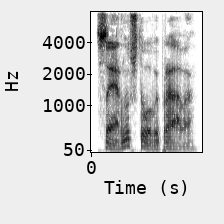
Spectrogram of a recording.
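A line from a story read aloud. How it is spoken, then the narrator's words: Reproachful drawl. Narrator (Russian): укоризненно протянул мой учитель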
